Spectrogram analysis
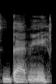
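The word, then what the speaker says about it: benne: Benny wafers, which I heard them call them Benet wafers. It's Benny, like B N Y, even though it's not spelled like that.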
